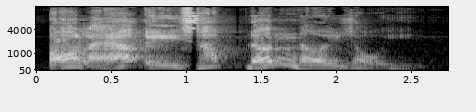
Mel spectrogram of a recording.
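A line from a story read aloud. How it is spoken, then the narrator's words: Suddenly stern. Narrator (Vietnamese): Dị Tố bỗng nghiêm nghị nói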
